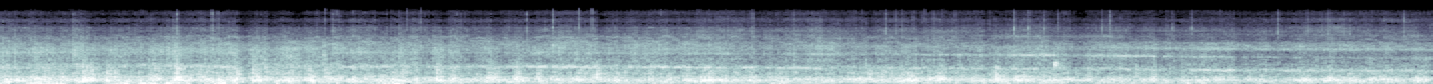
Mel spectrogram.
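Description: Tokaido Line electric train running at speed, heard inside the car: a steady rumble of wheels on the track, with faint high tones in the second half that drift slightly in pitch.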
